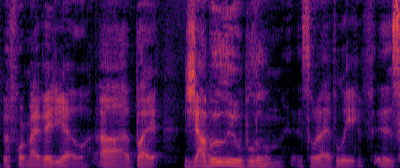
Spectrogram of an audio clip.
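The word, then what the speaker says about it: Njabulo Blom: um I saw someone tweet out how to pronounce this and I've forgotten nabula blah it's not even close Justin you want to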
